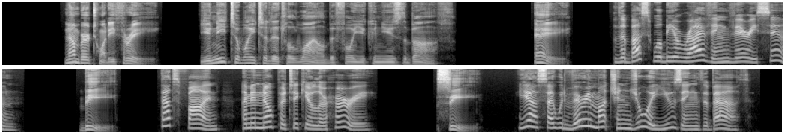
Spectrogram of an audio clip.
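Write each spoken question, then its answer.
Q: You need to wait a little while before you can use the bath.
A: B: That's fine. I'm in no particular hurry.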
